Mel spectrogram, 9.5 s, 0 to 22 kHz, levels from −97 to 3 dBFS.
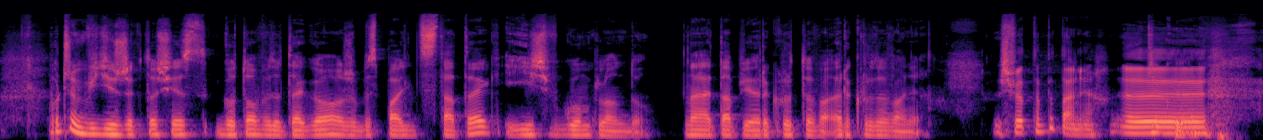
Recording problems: none

